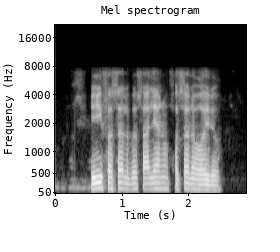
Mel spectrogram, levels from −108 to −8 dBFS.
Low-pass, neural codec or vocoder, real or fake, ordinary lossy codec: 7.2 kHz; none; real; Opus, 32 kbps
